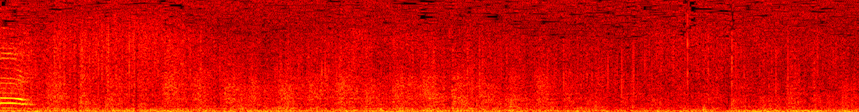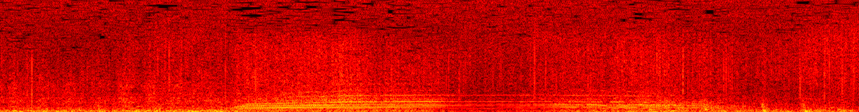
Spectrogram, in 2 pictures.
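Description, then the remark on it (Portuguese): A moving freight train rumbles past, a loud, continuous roar and clatter, with a brief high tonal squeal rising over it near the end before the rumble carries on. “Mas o trem não vai parar. Eu sei tomar trem em movimento.”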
